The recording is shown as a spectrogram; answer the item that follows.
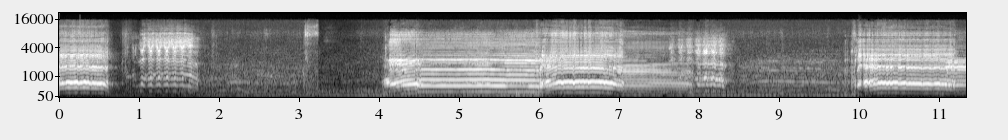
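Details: Several loud, quavering sheep bleats, some overlapping, with a steady low hum running underneath and brief gaps between calls.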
